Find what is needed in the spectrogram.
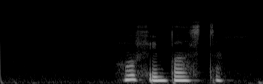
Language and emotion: Russian, sad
